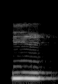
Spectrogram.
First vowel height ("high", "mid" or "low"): high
